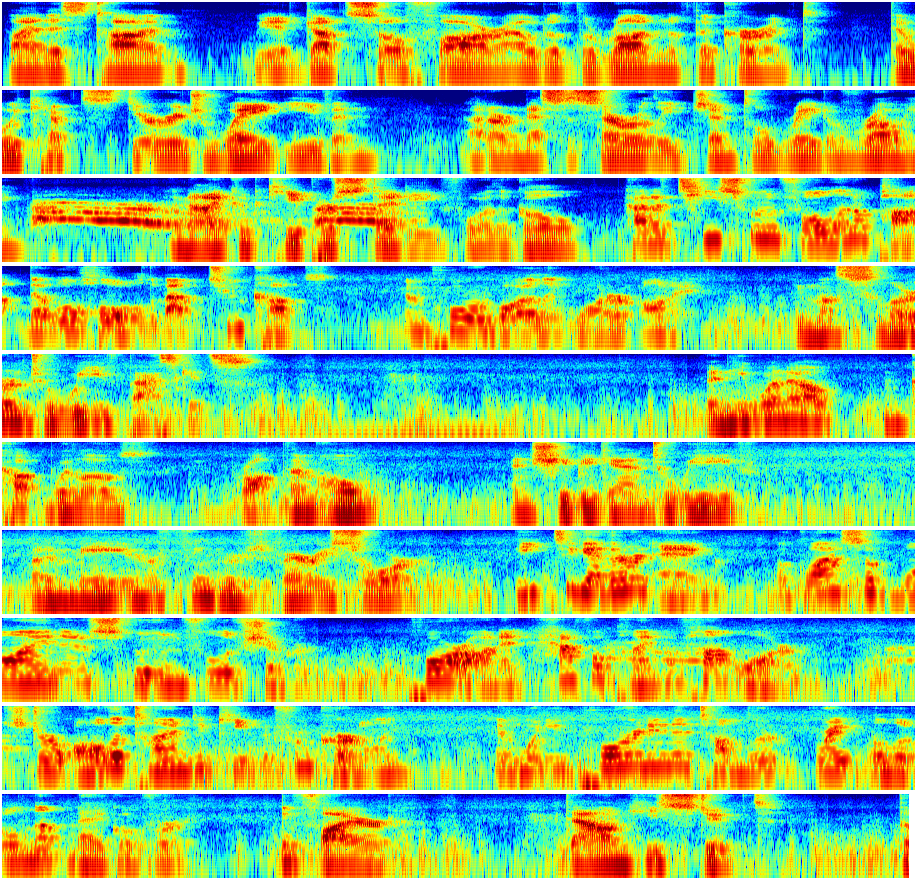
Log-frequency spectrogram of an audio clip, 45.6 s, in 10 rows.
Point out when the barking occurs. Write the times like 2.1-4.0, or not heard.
9.2-11.2, 34.9-36.7.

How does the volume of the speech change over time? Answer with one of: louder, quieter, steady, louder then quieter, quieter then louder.
steady.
